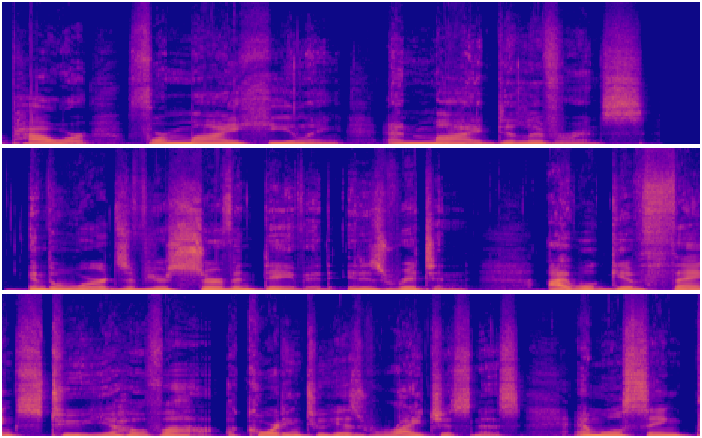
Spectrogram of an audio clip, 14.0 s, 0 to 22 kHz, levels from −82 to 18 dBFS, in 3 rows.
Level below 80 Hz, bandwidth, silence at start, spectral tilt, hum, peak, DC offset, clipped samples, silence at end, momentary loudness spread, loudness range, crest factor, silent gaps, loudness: -46 dBFS; over 20 kHz; 0.1 s; -5 dB/octave; none; -4 dBFS; under 0.1%; under 0.1%; 0.05 s; 11 LU; 3 LU; 20 dB; 4.44-4.67 s; -24 LUFS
